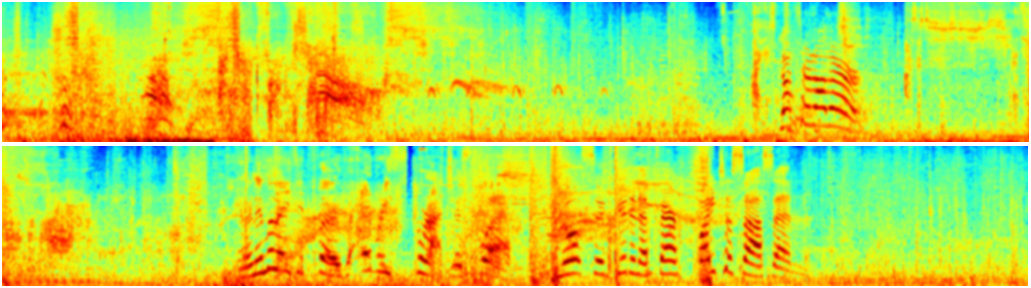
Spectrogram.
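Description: Blades whoosh through the air and clash with metallic hits.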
